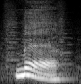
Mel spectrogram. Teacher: Unless the next word starts with a vowel, there's no R sound for me.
